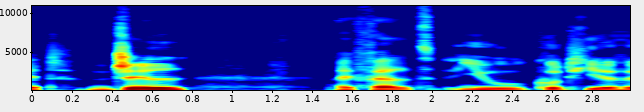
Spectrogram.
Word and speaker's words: Jill: violinist violinist so that's how you say it Jill I felt you could hear her a lot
